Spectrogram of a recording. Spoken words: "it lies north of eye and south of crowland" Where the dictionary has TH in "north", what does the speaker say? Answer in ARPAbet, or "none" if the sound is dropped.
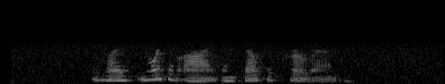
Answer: TH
